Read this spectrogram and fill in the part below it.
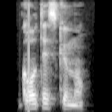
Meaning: grotesquely
- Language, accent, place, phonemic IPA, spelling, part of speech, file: French, France, Lyon, /ɡʁɔ.tɛs.kə.mɑ̃/, grotesquement, adverb, LL-Q150 (fra)-grotesquement.wav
